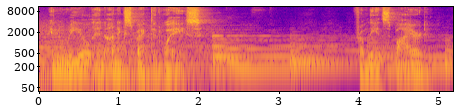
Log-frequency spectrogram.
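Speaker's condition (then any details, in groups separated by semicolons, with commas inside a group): No condition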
